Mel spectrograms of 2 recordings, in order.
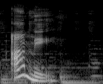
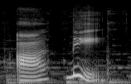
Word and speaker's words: ami: say friend in French the word is Ami my mom says you say it like this ah me I love French everything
